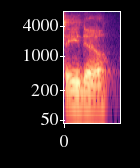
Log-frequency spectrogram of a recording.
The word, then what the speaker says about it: Edel: Yeah, it's pretty close. It's Edel. Edel.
